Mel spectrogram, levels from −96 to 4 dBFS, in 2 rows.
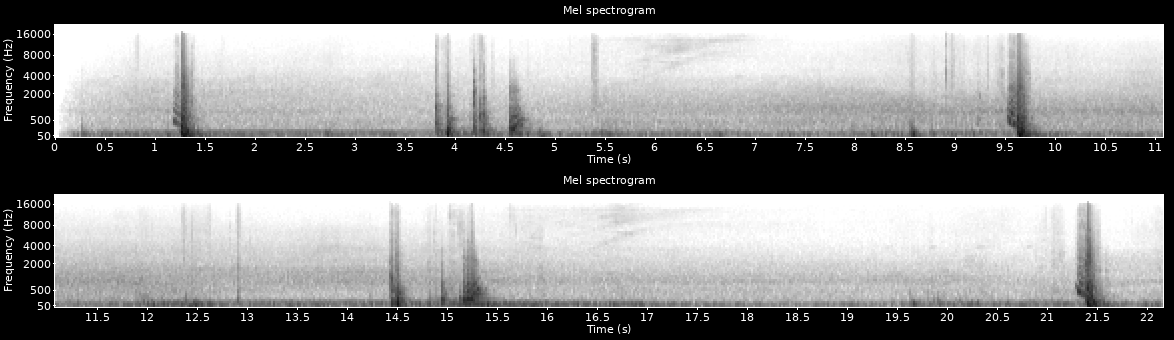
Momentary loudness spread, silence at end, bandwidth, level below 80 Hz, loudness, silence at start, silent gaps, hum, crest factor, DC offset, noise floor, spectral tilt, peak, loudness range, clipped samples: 29 LU; 0.05 s; 14 kHz; -34 dBFS; -24 LUFS; 0.55 s; none; none; 26 dB; under 0.1%; -55 dBFS; -8 dB/octave; -4 dBFS; 22 LU; under 0.1%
